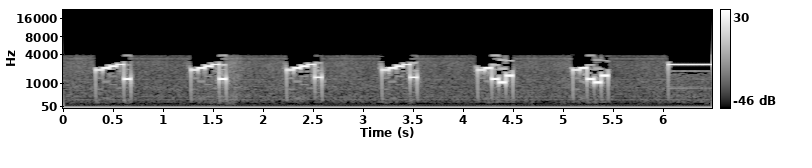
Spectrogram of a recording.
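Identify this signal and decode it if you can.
Five-tone selective call (ZVEI), heard as quick runs of five tones, tones of about 70 ms. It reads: 89003 89003 89004 89004 89315 89315
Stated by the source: ZVEI five-tone selective call 89001 received with an SDR.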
